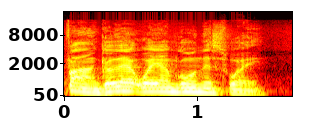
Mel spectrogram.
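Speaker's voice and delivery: mock fed-up screaming. Retelling a roadside argument with a wife: retelling own screaming. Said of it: "I'm screaming".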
